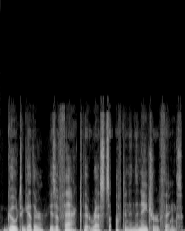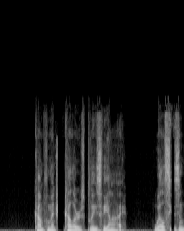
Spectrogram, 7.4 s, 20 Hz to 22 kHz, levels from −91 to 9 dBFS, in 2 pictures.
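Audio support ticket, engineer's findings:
Soft-edged dropouts in the speech at 2.19–2.33 s, 4.84–4.97 s and 7.09–7.20 s: AAC frame loss with muting. Decoder zeroing lost frames, overlap windows fading out and back in. First two gaps about 128 ms, fits three frames; last one patchier, longest silence roughly 100 ms.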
